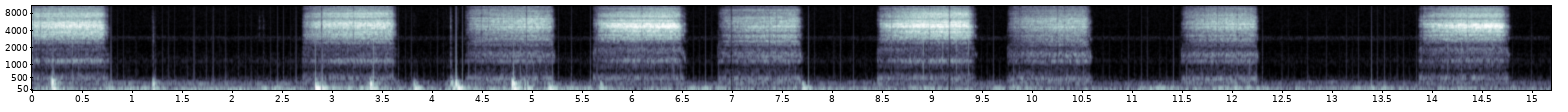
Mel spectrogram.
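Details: Wild baby owl in a nest box monitored for research, swallowing a jird whole; harsh, breathy hissing screeches about a second long, repeated roughly every one to two seconds, with soft knocks and rustling between bursts.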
